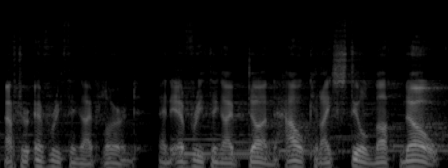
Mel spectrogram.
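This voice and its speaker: A man playing a wounded, despairing young vigilante in an audio drama, speaking in a weak, weary, brooding and halting way. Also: deep voice, lightly acted. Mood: anguished, frustrated. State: weak, badly wounded (acted). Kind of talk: fan audio drama inner monologue. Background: music.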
